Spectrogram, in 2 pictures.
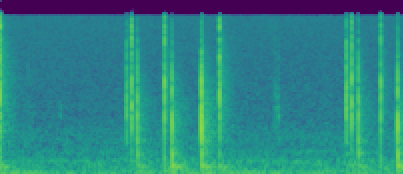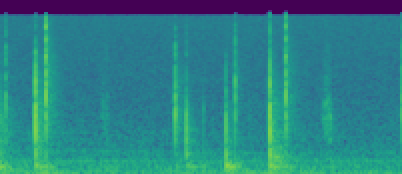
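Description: Long nails tap and scratch the cardboard cover of a cactus-print hardcover notebook. Quick, dry, bright clicks come in irregular clusters, each dying out almost instantly. Between the bursts there is only a faint low hum.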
